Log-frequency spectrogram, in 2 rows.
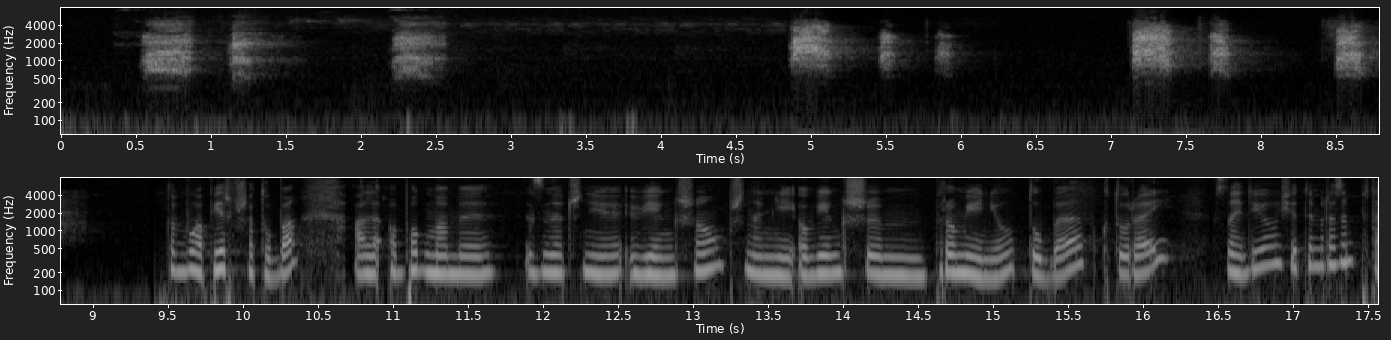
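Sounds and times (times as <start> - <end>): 
roe deer buck barking: 0.4 - 6.2, 7.1 - 9.0
speech: 9.5 - 17.5.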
